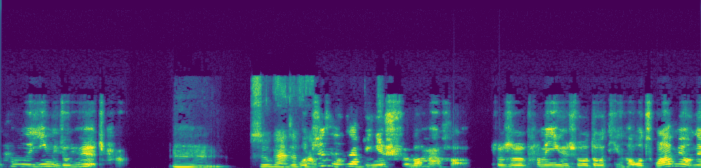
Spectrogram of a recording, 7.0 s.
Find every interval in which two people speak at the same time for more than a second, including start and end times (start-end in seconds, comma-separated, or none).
3.0-4.4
